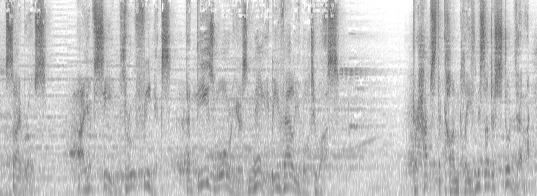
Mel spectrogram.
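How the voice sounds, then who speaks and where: A resolute alien leader in a video game, formal and earnest. His pitch moves widely as he commands, and loud music plays underneath. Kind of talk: video game cutscene acting.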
